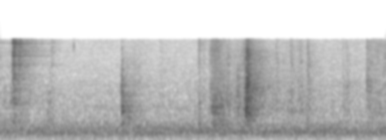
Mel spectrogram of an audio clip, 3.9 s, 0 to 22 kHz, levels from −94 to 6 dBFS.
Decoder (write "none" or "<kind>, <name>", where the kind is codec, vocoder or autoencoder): none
